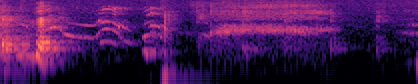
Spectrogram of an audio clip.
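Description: A man's stifled laughter behind his hands. Quick high squeaks come first, then a soft thump, then a held high-pitched wheeze that fades out near the end.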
